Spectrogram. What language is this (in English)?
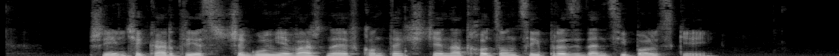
Polish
